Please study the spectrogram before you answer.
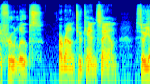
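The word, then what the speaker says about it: Froot Loops: And also notice, in Fruit Loops, fruit is spelled F-R-O-O-T. Not F-R-U-I-T. Fruit, F-R-O-O-T. To match the O-O in loop. So, oot fray oopslay would be Pig Latin for Fruit Loops.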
